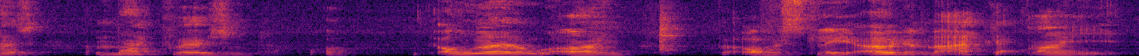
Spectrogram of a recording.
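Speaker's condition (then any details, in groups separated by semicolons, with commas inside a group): Cerebral palsy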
